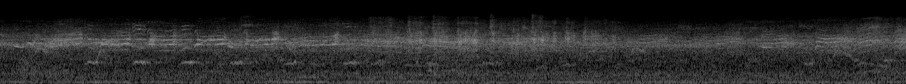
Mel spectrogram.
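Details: Woodford, Australia, mid-April: wild grey-headed flying fox colony at breeding time, mating pairs with young nearby; continuous shrill chittering and scratchy squeaks from many bats, rising into louder clustered squawks midway, then settling to steady chatter.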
